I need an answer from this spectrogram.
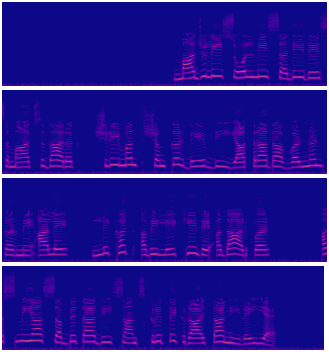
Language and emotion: Dogri, neutral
